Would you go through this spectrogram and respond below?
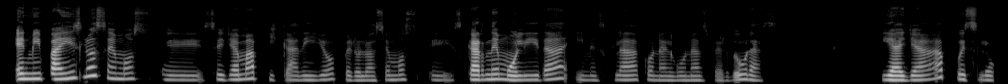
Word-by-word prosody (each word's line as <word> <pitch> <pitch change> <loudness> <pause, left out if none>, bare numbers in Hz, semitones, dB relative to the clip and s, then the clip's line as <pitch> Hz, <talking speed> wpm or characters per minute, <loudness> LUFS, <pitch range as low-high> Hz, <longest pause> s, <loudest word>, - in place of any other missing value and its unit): En 250 +1 +8
mi 260 0 +5
país 260 +4 +6
lo 380 - +3
hacemos, 270 -8 -2
eh, 210 -1 -8
se 225 +3 -7
llama 225 +5 +2
picadillo, 205 +2 -8
pero 195 -2 -8
lo 195 - -6
hacemos 210 +4 -10
es 200 -1 -16
carne 225 +2 +6
molida 215 +4 +1
y 205 - -14
mezclada 210 +2 -7
con 210 -2 -11
algunas 195 0 -9
verduras. 195 0 -5 1.2
Y 215 -1 +6
allá, 205 - +3
pues, 230 -3 -5
lo 205 -1 -7
215 Hz, 145 wpm, -26 LUFS, 200-240 Hz, 1.2 s, En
